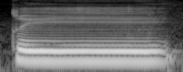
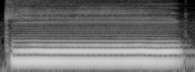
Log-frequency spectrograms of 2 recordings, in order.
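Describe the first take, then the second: First: কি with the k sound made at the throat; qaf from the throat. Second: কি with a light front-of-mouth k; কি with a clear front k, slowly; kaf from the mouth. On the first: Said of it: "এটি একটু গলার ভিতর থেকে". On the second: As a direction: form the কি forward in the mouth. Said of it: "এটা হচ্ছে মুহ গহ্বরের, ... বাহিরের যে সাইডটি". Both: Shown as a demonstration.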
